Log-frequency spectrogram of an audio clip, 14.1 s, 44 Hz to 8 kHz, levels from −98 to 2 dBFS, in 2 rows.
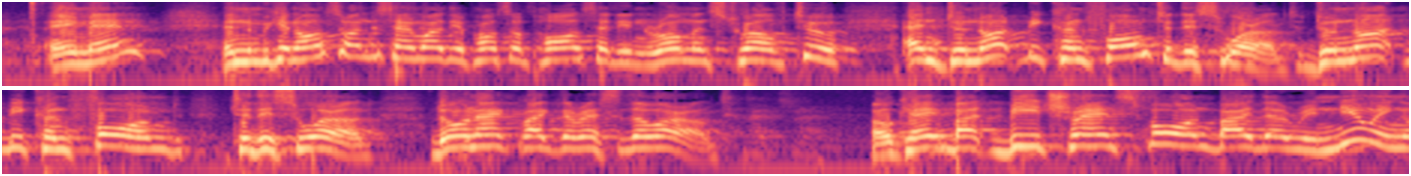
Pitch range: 195-235 Hz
